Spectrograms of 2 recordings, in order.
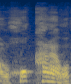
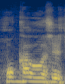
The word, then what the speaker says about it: Roca: 근데 영어 발음은 로카인데, 포르투갈 발음은 호카라고 발음을 하는 모양이에요.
